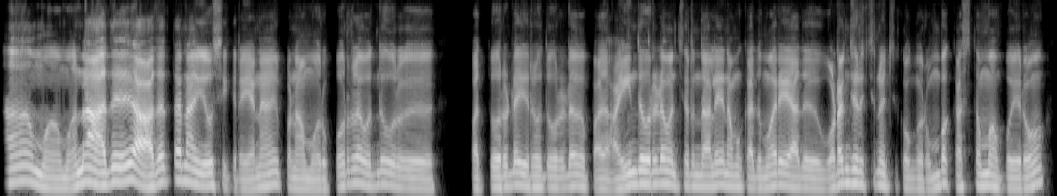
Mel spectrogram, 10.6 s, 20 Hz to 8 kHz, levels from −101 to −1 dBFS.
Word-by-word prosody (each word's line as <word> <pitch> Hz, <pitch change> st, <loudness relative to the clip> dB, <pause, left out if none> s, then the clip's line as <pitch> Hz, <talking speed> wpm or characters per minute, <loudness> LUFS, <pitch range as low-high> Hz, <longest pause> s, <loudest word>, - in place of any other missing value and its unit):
ஆமா, 175 Hz, -9 st, 0 dB
ஆமா. 110 Hz, +1 st, -2 dB
ஆனா 155 Hz, +5 st, +4 dB, 0.2 s
அது 175 Hz, +5 st, +3 dB, 0.3 s
அதத்தான் 175 Hz, +6 st, +1 dB
நான் 155 Hz, -5 st, +3 dB
யோசிக்கிறேன். 110 Hz, -6 st, -4 dB
ஏன்னா 125 Hz, +3 st, -1 dB
இப்ப 130 Hz, -, -12 dB
நாம 105 Hz, -1 st, -3 dB
ஒரு 105 Hz, -, -5 dB
பொருள 150 Hz, +6 st, -2 dB
வந்து 140 Hz, +3 st, -4 dB
ஒரு 120 Hz, -, -3 dB, 0.7 s
10 110 Hz, +2 st, -8 dB
வருடம் 125 Hz, +4 st, 0 dB
20 120 Hz, -1 st, -4 dB
வருடம், 125 Hz, +3 st, -2 dB, 0.4 s
5 145 Hz, +4 st, +2 dB
வருடம் 155 Hz, 0 st, +2 dB
வச்சிருந்தாலே, 130 Hz, 0 st, -2 dB
நமக்கு 120 Hz, -2 st, -4 dB
அது 115 Hz, -, -6 dB
மாரி 135 Hz, +2 st, +1 dB
அது 115 Hz, 0 st, -3 dB, 0.2 s
உடஞ்சிருச்சுன்னு 150 Hz, 0 st, -1 dB
வச்சுக்கோங்க 115 Hz, -3 st, -9 dB
ரொம்ப 125 Hz, +8 st, -3 dB
கஷ்டமா 130 Hz, +2 st, -3 dB
போய்ரும். 115 Hz, +7 st, -2 dB
130 Hz, 170 wpm, -23 LUFS, 115-145 Hz, 0.7 s, ஆனா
